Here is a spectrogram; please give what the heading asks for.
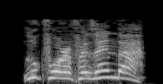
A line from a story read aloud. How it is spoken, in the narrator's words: Chevy yelled from the front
